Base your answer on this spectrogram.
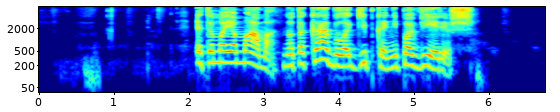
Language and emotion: Russian, angry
